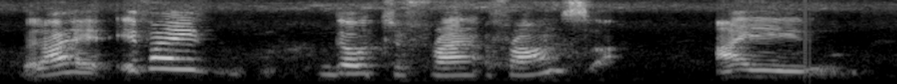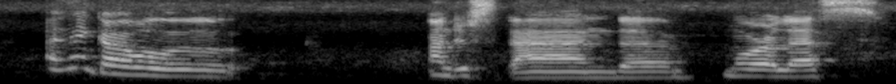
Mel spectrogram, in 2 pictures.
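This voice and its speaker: A medium-pitched voice with a Norwegian accent, recorded roughly with a little hiss or hum, belongs to a woman from Norway crocheting live. The crochet vlogger and teacher answers viewers' questions casually, chatty and self-correcting with a bit of rambling, from her home in Spain where crickets sound outside.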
